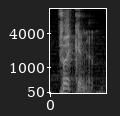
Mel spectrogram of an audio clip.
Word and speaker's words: Twickenham: And I pronounce it like this because that is apparently how it is pronounced. Twickenham.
